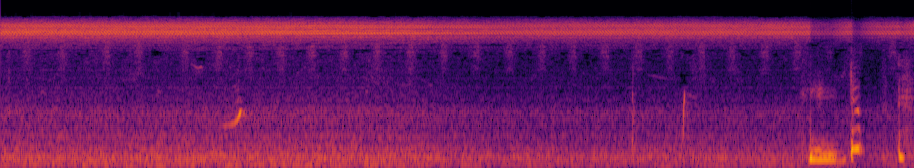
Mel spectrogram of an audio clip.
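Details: Black-bellied bustard at Djuma Game Reserve, South Africa, on a December afternoon drive, calling to attract mates in breeding season: a brief low burst ending in a sharp pop like a champagne cork, over steady high insect trilling.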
